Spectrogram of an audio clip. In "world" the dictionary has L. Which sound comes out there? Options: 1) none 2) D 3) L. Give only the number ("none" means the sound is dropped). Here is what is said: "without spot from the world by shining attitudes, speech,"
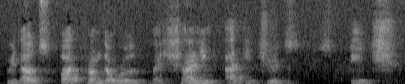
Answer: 1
